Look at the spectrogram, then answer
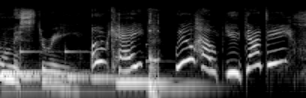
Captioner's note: snorts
